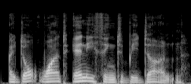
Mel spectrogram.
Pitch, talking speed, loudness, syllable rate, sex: 115 Hz, 220 wpm, -17 LUFS, 5.7 syllables/s, male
